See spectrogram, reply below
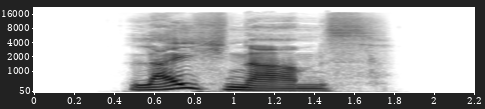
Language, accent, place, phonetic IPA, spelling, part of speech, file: German, Germany, Berlin, [ˈlaɪ̯çnaːms], Leichnams, noun, De-Leichnams.ogg
- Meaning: genitive of Leichnam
